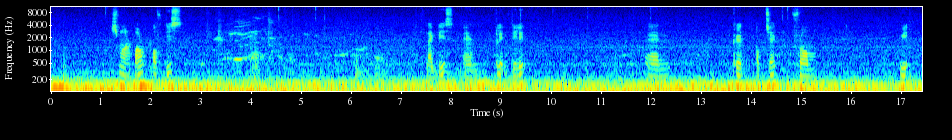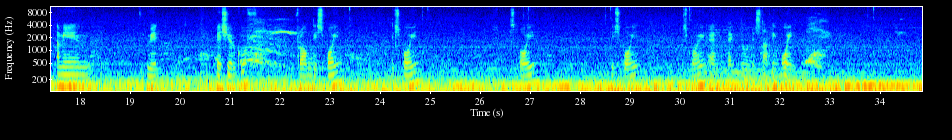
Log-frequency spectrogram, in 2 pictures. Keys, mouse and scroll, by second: 4.4 click, 4.8 click, 9.2 Delete, 10.0 middle click, 11.6 middle click, 14.6 click, 15.0 middle click, 23.3 click, 24.8 click, 26.8 click, 28.5 click, 30.0 click, 33.7 click.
